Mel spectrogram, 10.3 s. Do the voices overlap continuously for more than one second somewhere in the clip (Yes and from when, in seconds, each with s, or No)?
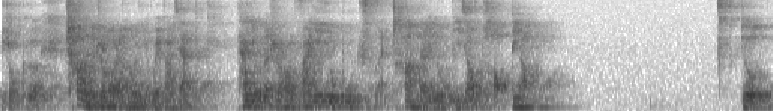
No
